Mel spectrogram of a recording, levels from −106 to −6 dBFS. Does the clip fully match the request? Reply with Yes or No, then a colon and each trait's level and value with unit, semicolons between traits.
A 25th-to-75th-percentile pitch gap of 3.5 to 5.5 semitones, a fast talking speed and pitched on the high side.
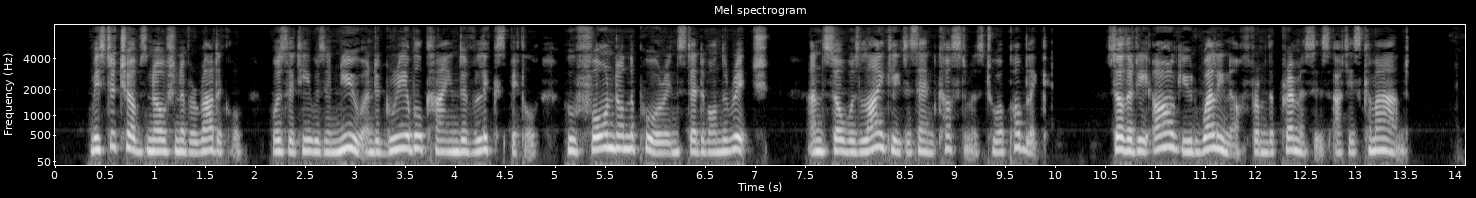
No: average, 3.0 semitones; fast, 215 wpm; high, 205 Hz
